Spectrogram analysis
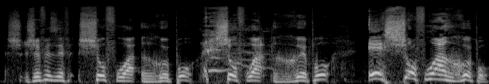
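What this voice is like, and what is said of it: Creole accent. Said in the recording (French): “Peux-tu dire chaud, froid, repos avec ton accent créole?”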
